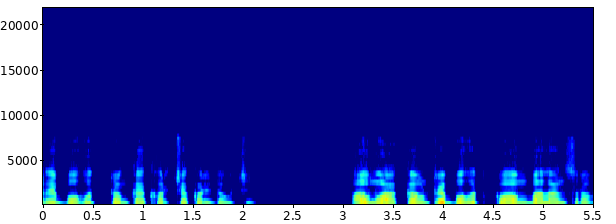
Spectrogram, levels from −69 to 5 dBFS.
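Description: No technical faults are audible in this speech.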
